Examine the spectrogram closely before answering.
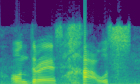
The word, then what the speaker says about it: Andries Gous: So when I'm saying Andreas house, is that okay?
